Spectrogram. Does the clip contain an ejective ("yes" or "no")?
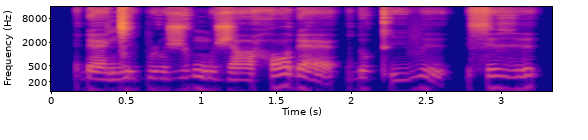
yes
